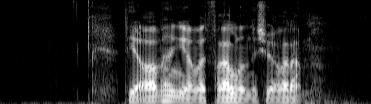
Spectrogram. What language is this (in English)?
Norwegian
